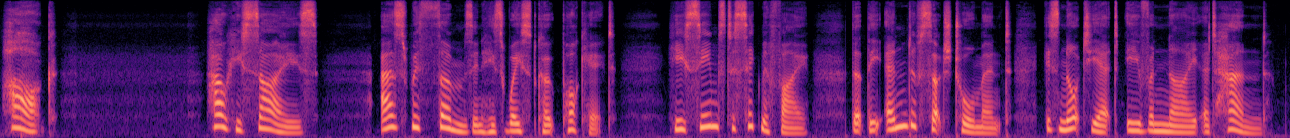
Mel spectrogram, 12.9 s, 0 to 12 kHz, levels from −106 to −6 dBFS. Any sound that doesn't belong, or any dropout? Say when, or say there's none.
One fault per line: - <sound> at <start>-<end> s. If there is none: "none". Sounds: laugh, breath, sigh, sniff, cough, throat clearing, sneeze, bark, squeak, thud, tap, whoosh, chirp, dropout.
none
